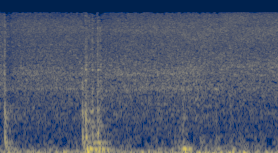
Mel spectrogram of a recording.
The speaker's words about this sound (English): mince in the pan, very important to give it a nice stir. Making sure that's nice and broken up.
